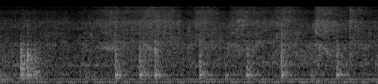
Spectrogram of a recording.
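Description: Thick paneer peda paste stirred in a hot pan, a spoon scraping through it in repeated strokes about every half second over a steady soft sizzle, close and alone with no voices.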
